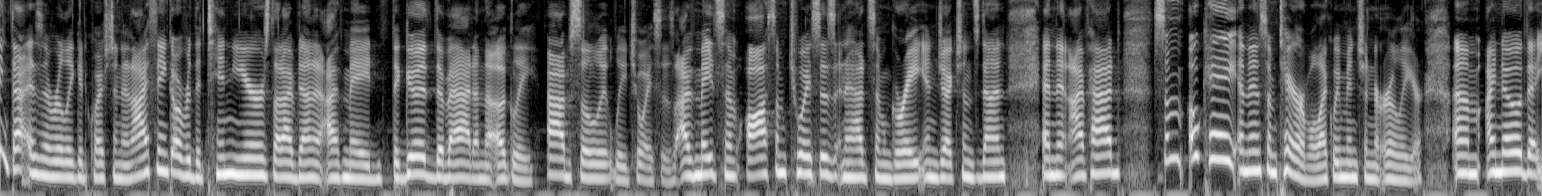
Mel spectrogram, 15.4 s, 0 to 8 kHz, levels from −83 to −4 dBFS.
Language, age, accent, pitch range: English, 30-49, American, 185-225 Hz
